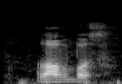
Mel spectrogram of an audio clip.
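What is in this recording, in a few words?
"лов бус", Komi, male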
